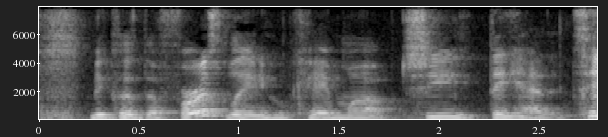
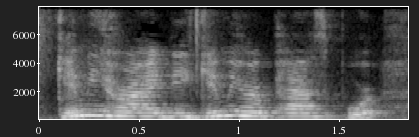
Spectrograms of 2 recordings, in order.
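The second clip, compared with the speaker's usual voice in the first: higher, insistent mock-officer demand; mildly raised imitation of yelling; retold yelled demand; 6 semitones higher than usual. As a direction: demand it like a pushy cop. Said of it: "they were yelling at the owners".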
